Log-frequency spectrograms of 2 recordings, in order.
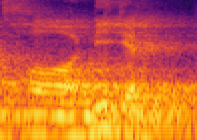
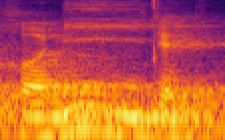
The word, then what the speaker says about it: Khadijah: Fatimah sendiri anak Rasulullah dari Sayyidah Khadijah, bukan Khadijah, Khadijah. Jadi D-nya yang panjang.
